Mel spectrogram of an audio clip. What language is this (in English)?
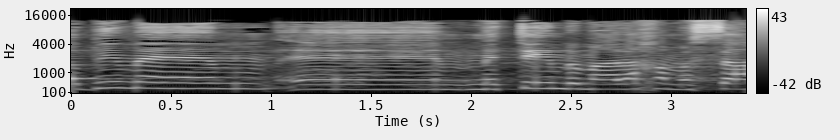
Hebrew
